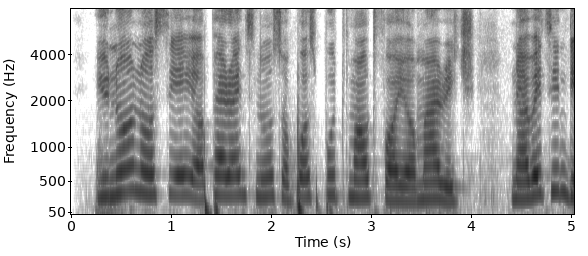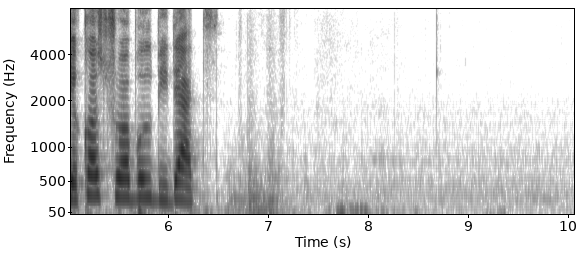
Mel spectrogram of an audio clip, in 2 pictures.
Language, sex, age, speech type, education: Nigerian Pidgin, female, 15-29, read, tertiary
